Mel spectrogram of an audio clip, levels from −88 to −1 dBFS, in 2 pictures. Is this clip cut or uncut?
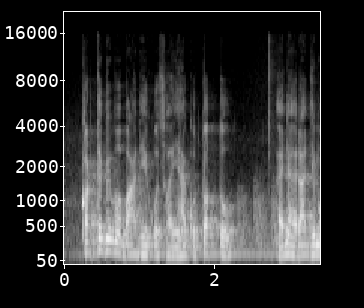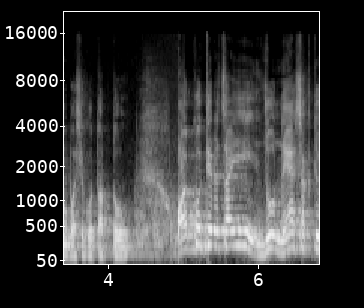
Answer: uncut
